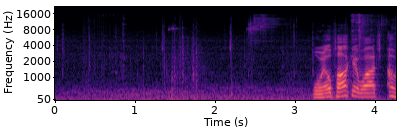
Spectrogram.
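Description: A wooden wardrobe door swings open.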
